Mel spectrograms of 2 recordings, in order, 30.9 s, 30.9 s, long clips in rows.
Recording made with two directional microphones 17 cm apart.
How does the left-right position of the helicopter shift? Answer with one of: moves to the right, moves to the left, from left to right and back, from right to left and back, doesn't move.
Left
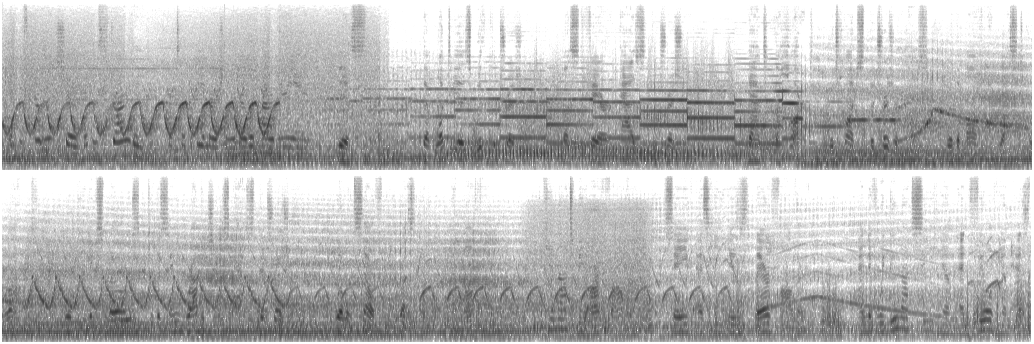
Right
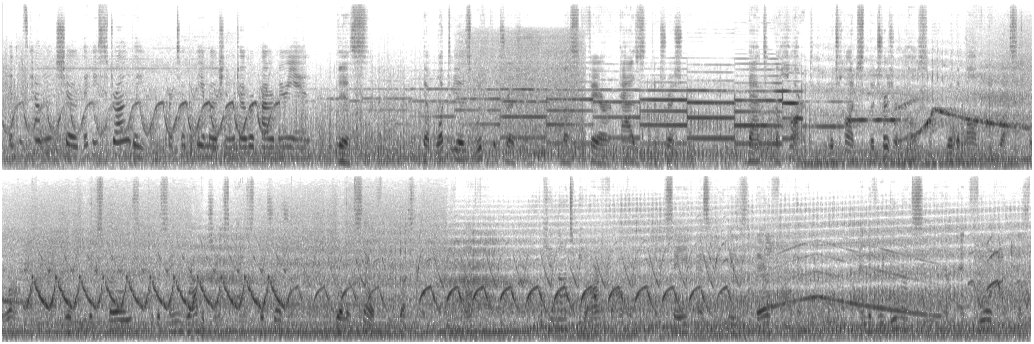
moves to the right.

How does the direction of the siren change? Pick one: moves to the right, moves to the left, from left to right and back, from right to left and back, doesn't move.
moves to the right.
